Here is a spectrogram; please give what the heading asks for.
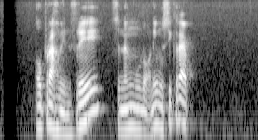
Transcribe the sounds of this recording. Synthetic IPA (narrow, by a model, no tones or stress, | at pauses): ʔopɾahwinfɾesənəŋmuɾɔ̰ʔnemusikɾɛp̚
